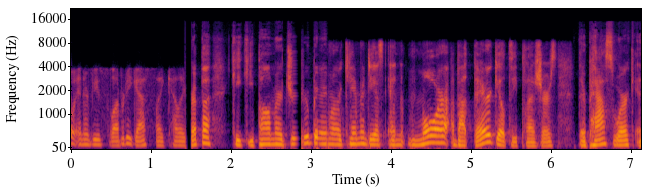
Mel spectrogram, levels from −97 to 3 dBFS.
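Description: Input switched to a poorer device, 0.0 to 1.5 s: for the opening stretch the speech sounds boxy and dull, with nothing above 3.8 kHz, a level roughly 10 dB lower and a background hiss only about 30 dB under the signal. This likely comes from the system capturing through a narrower-band device, such as a headset's call profile, before switching back. At 1.5 s an 80 ms silence marks the change, and the fuller sound returns.

Call audio freeze, 2.77 to 2.92 s: the speech stalls and the last sound is drawn out as a fading buzz or hiss for about 130 ms, then drops to 20 ms of silence before resuming exactly where it stopped. The likely cause is packets held up in transit, so the jitter buffer emptied and the receiver stretched what it already had. Nothing is lost, but everything after this point now runs 130 ms late.

Short concealed packet loss, 3.06 to 3.09 s and 3.17 to 3.20 s: two brief smears, about 30 ms each, land in quick succession. 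In each, 20 ms of audio never reached the decoder. The receiver extended the preceding sound for about 10 ms and blended it back into the real signal, so a sliver of speech is simply gone and a small wobble stands in its place.

Call bitrate drop, 3.22 s to the end: the encoder's budget falls from 32 to 9 kbps, holding at the lowest rate for 1.44 s, and the audio bandwidth narrows from 20 kHz to 8 kHz. With so few bits, Opus codes coarsely and discards the top of the spectrum. The result is speech that turns muffled and watery for the rest of the clip.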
